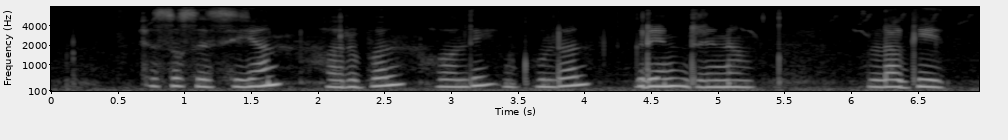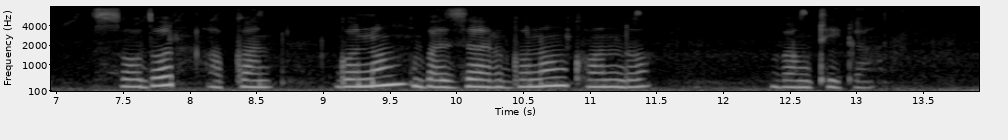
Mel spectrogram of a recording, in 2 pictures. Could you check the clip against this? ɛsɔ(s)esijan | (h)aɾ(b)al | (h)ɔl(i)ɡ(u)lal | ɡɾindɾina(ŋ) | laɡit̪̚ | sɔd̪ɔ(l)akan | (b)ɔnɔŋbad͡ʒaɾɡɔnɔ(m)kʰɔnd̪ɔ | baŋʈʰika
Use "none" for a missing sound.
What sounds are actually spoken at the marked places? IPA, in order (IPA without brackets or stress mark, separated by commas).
s, h, b, h, i, u, ŋ, ɾ, ɡ, ŋ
